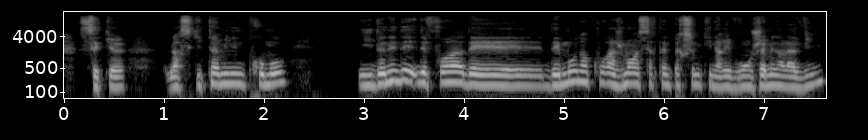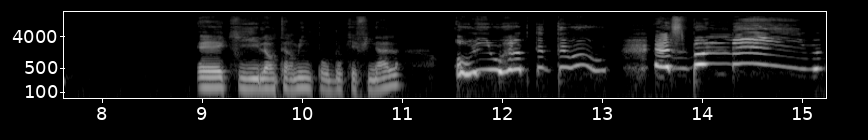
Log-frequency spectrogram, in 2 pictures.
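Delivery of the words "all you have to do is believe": very high, slow, stretched-out cartoon voice. Speaker quotes a wrestler's closing words of encouragement, doing a Mickey voice. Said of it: "je fais un peu avec la voix de Mickey".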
